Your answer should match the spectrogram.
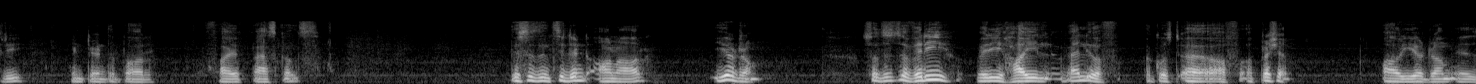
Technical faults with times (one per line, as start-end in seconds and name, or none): none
